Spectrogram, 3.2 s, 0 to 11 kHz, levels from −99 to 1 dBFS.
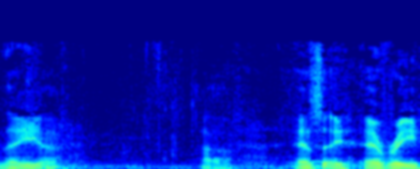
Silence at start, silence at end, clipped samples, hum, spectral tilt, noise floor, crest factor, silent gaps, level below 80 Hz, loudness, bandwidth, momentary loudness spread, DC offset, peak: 0 s; 0 s; under 0.1%; none; -6 dB/octave; -72 dBFS; 20 dB; none; -72 dBFS; -50 LUFS; 8.4 kHz; 17 LU; under 0.1%; -30 dBFS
